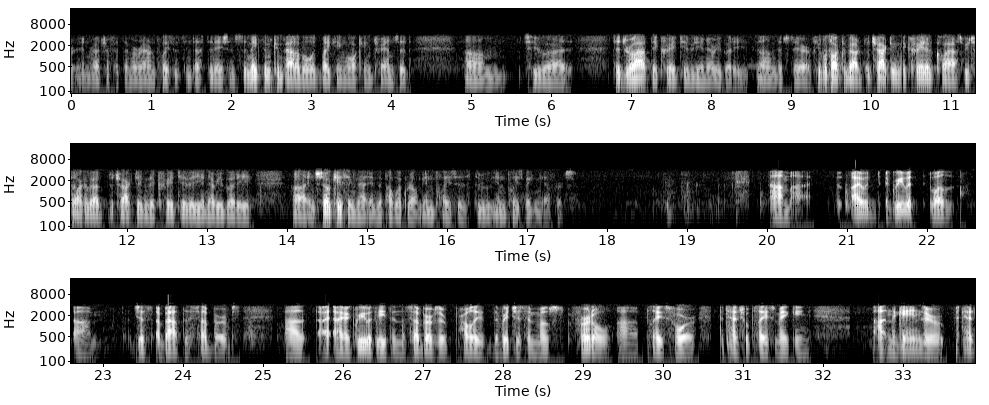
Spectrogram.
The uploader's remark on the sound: Call recorded on February 10, 2011.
